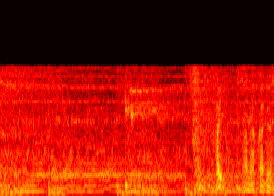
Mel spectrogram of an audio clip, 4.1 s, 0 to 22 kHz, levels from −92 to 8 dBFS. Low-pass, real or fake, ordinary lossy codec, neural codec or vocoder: 5.4 kHz; fake; none; codec, 16 kHz, 16 kbps, FunCodec, trained on LibriTTS, 50 frames a second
